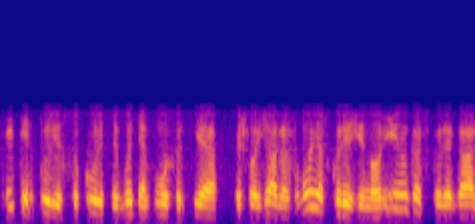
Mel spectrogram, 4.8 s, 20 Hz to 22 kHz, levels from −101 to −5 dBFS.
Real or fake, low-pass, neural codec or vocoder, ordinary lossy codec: fake; 3.6 kHz; codec, 16 kHz, 0.9 kbps, LongCat-Audio-Codec; Opus, 24 kbps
